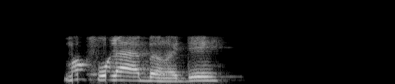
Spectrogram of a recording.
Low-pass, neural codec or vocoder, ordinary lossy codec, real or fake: 3.6 kHz; none; Opus, 16 kbps; real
